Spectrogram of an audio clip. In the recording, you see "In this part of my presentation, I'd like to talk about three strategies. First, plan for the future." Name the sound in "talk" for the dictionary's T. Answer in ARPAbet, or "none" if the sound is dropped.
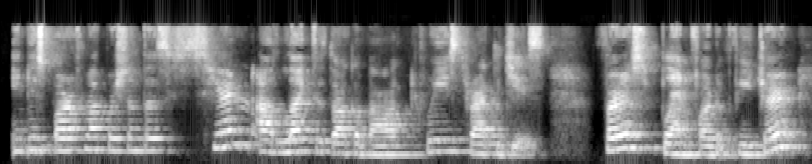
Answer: T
